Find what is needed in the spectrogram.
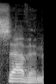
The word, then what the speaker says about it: Severn: But just so you know, the River Severn, and it's pronounced Seven apparently, sits between England and Wales. And that's from a guy named Ha, H-U-W.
